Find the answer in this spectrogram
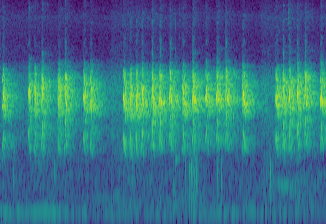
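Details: Straw-headed bulbul (trucuk) singing near bedtime to rouse other bulbuls: bursts of bright, chattering notes in short phrases, separated by brief pauses, with faint low background hum.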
